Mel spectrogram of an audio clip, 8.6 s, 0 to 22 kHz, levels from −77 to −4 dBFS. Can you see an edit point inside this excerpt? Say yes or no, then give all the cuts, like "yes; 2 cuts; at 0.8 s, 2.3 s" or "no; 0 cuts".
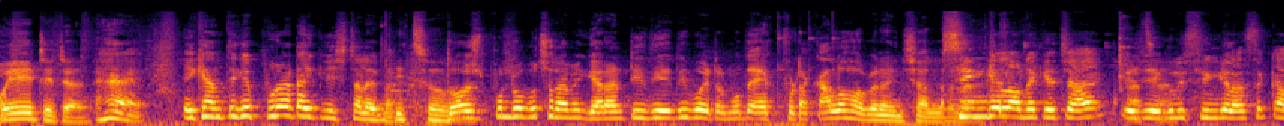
yes; 2 cuts; at 2.6 s, 6.3 s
